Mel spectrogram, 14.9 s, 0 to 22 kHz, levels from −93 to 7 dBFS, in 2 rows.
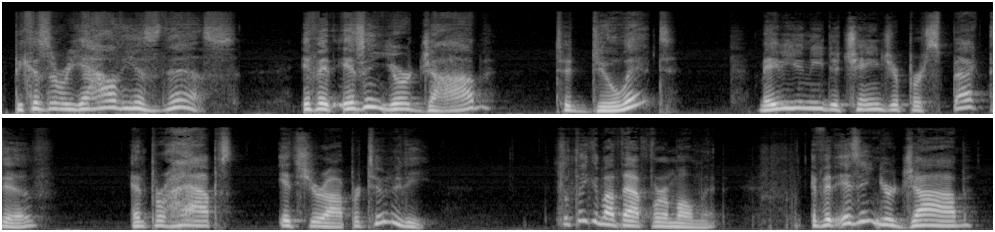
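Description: For the first 4.0 s the speech sounds dull and swirly, with thin, smeared treble, then at 4.0 s it turns clear with no gap. That is an adaptive stream starting at a low bitrate, fitting Opus around 24 kbit/s before stepping up near 64 kbit/s.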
